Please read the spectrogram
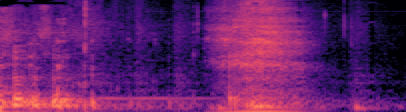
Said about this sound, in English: I've got a yawn coming. I'm going to get that out of the way.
